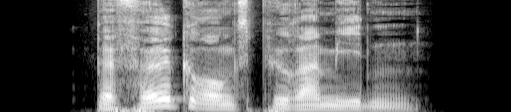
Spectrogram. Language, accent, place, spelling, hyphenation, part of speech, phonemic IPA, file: German, Germany, Berlin, Bevölkerungspyramiden, Be‧völ‧ke‧rungs‧py‧ra‧mi‧den, noun, /bəˈfœlkəʁʊŋspyʁaˌmiːdən/, De-Bevölkerungspyramiden.ogg
- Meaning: plural of Bevölkerungspyramide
